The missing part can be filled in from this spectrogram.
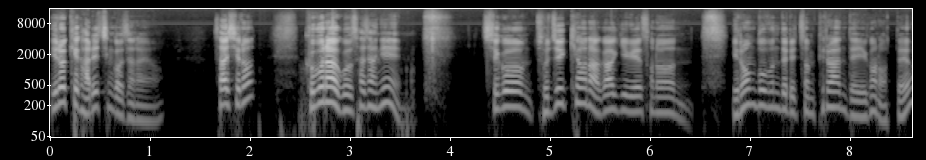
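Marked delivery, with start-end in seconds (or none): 3.0-8.6 calm, soft, gentle speaking. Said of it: "앉아서 조곤조곤 이야기하면서".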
